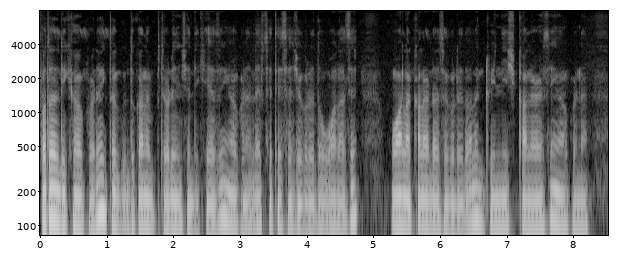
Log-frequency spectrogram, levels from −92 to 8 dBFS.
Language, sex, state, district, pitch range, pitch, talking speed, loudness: Nagamese, male, Nagaland, Dimapur, 80-90 Hz, 85 Hz, 205 wpm, -22 LUFS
